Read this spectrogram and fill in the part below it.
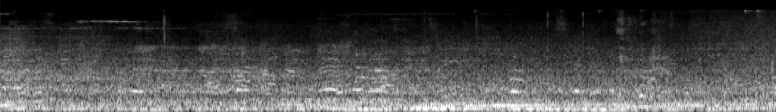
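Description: Men and women chat faintly nearby.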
